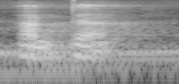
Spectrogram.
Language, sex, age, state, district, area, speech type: Bodo, female, 45-60, Assam, Chirang, rural, read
